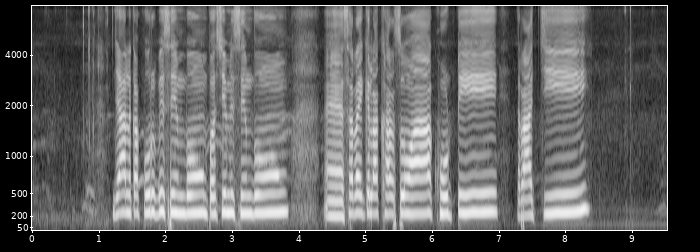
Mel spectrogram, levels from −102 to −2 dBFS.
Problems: none marked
